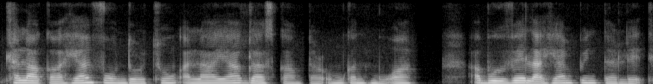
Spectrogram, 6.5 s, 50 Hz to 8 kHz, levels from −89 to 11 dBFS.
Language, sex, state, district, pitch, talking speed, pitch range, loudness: Mizo, female, Mizoram, Aizawl, 185 Hz, 185 wpm, 180-200 Hz, -16 LUFS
